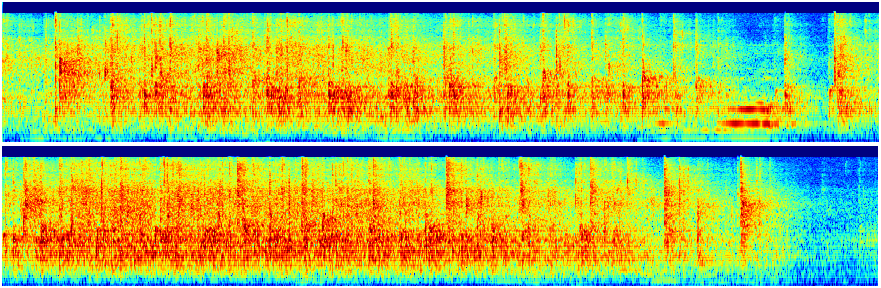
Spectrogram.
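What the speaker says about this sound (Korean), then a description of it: "한 분 한 분 소개드리면 큰 박수 부탁드리고요" Dense applause from a crowd at a Uiseong Kim clan gathering in Cheongsong, sustained and loud through most of the stretch, with a brief dip near the middle and a short voice heard over it before it fades at the end.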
